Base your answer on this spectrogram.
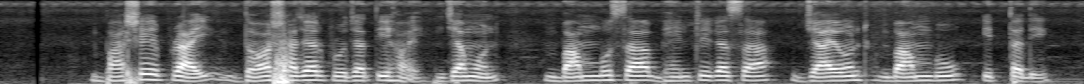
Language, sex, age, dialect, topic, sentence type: Bengali, male, 18-24, Northern/Varendri, agriculture, statement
